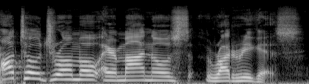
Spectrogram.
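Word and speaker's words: Autódromo Hermanos Rodríguez: Autodromo Hermanos Rodriguez, which is...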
